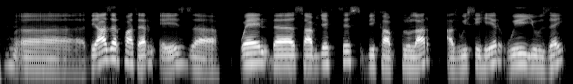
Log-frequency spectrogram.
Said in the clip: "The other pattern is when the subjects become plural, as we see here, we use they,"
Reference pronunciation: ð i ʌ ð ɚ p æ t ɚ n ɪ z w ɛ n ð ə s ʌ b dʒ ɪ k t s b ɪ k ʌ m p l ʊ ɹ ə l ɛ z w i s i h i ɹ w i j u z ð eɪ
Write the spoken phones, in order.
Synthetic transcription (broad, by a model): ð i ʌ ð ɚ p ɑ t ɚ n ɪ z w ɛ n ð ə s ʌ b dʒ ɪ k t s b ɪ k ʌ m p l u l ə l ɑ z w i s i h i ɹ w i j u z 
